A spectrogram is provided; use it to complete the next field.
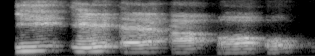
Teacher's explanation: তুমি খেয়াল করে দেখো যে উচ্চারণ করার সময় কিন্তু এই সিরিয়াল উচ্চারণ করবা, আমি যেভাবে লিখেছিলাম, ই, এ, আ, অ, ও, এটা বৃত্তের মতো, ই, এ, আ, অ, ও, মানে জিভটা উপর থেকে নিচে নেমে আবার উপরে চলে যাচ্ছে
